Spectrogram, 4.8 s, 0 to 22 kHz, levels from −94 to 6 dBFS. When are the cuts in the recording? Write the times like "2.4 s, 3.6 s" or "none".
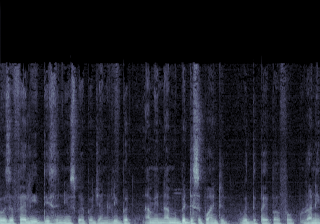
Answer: none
